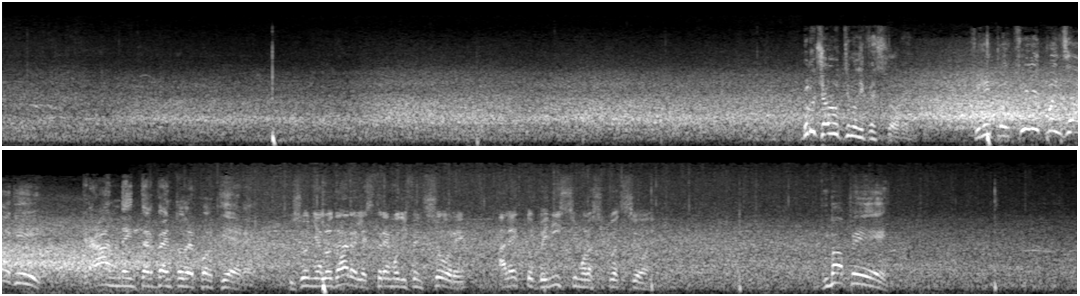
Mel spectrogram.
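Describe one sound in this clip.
A stadium crowd roars and murmurs steadily.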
